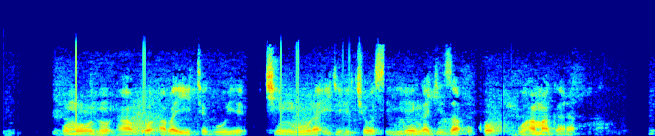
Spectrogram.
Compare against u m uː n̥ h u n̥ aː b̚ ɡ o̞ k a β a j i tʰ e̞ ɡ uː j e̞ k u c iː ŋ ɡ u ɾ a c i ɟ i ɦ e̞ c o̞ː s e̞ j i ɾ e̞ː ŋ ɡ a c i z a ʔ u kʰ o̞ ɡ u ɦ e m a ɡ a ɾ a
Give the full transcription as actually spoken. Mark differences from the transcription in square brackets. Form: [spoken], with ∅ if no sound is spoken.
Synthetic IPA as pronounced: u m uː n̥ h u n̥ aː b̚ ɡ o̞ [ʔ] a β a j i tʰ e̞ ɡ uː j e̞ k u c iː ŋ ɡ u ɾ a [ʔ] i ɟ i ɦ e̞ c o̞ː s e̞ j i ɾ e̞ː ŋ ɡ a [ɟ] i z a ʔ u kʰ o̞ ɡ u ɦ [a] m a ɡ a ɾ a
